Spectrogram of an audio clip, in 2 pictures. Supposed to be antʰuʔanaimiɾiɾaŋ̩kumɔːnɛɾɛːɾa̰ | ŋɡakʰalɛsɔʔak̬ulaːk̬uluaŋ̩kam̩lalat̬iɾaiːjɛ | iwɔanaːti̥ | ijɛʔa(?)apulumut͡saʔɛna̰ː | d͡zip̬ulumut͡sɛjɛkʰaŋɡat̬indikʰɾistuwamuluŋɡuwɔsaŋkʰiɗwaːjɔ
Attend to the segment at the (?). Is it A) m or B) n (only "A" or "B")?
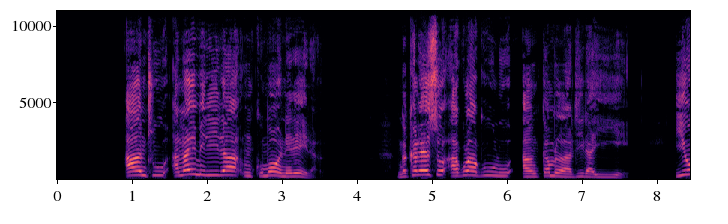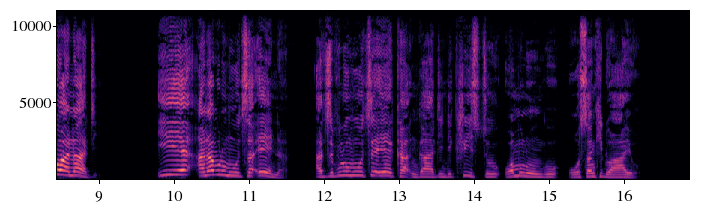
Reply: B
